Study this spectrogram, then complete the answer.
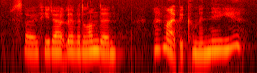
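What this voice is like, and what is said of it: Creepy voice. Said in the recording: “Didn't mean to say that in such a creepy voice.”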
